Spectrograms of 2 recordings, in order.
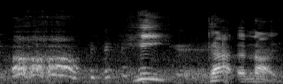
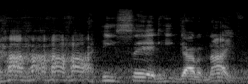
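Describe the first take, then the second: First: Mock laughing, much higher. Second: Laughing through the words; laughing it out, a bit softer; real laugh. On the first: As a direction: cackle it high, drag the end. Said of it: "When did anybody ever hear me say that". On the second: Retold or imitated. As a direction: let the laugh carry the line. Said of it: "I said".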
